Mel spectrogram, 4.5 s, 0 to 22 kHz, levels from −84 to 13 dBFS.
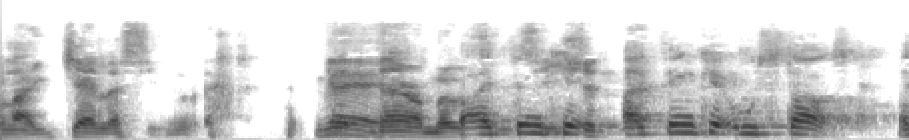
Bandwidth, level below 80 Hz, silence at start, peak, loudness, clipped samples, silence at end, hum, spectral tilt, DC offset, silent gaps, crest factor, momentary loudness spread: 11.5 kHz; -66 dBFS; 0 s; -2 dBFS; -17 LUFS; under 0.1%; 0 s; none; -5 dB/octave; under 0.1%; none; 16 dB; 17 LU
